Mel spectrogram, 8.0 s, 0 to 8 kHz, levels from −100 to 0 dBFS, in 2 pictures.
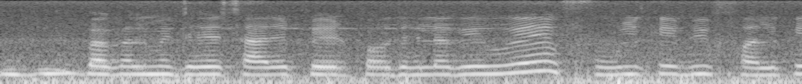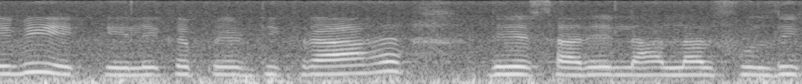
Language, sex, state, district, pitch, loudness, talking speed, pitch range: Hindi, female, Maharashtra, Chandrapur, 240 Hz, -16 LUFS, 225 wpm, 230-250 Hz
